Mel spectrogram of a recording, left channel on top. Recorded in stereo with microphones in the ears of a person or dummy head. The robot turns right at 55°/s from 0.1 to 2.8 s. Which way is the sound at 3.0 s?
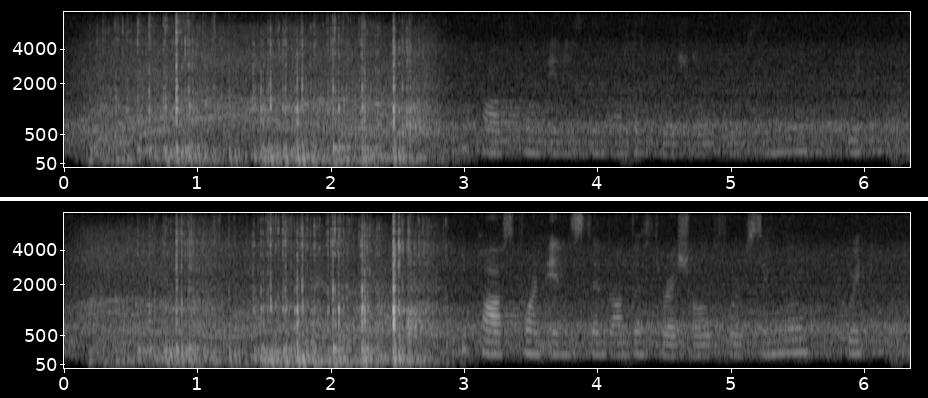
65° right (ahead or behind).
